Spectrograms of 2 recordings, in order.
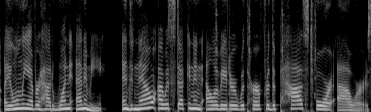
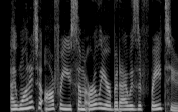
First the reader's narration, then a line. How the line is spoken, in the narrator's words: she said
